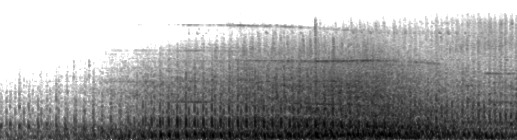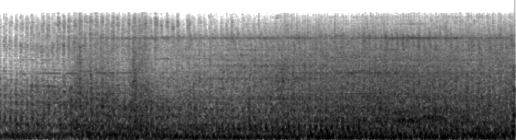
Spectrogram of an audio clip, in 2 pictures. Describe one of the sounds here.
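A helicopter's rotor thumps loudly overhead.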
